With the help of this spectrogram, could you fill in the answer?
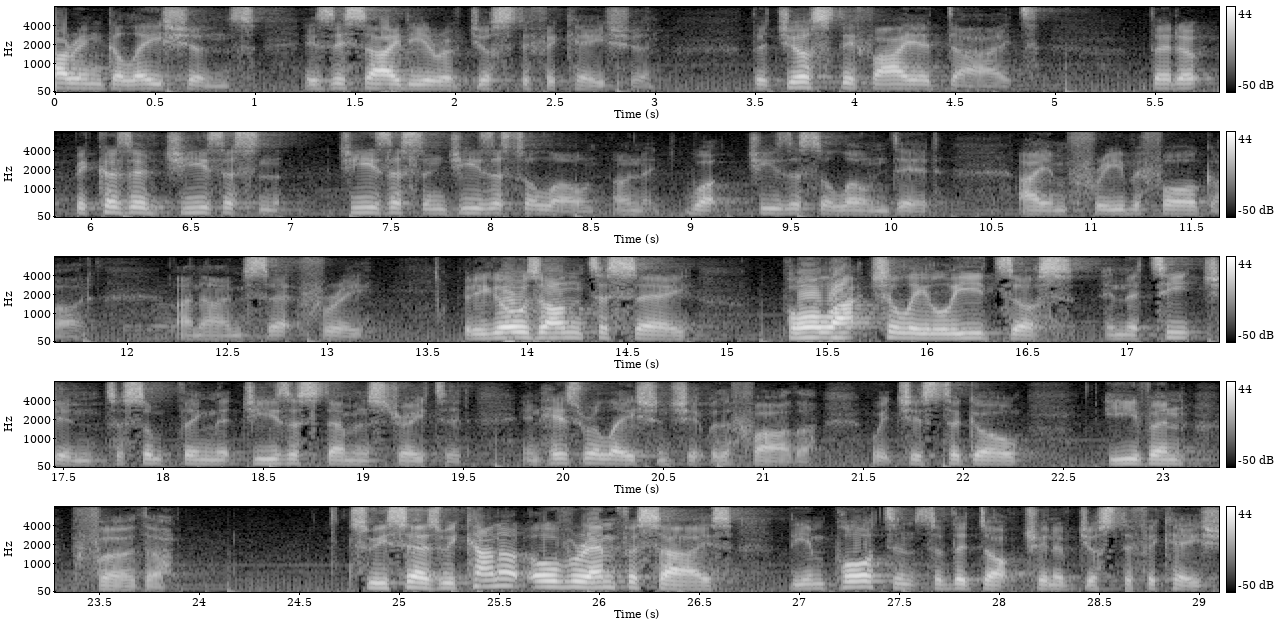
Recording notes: at Family Church Westhoughton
